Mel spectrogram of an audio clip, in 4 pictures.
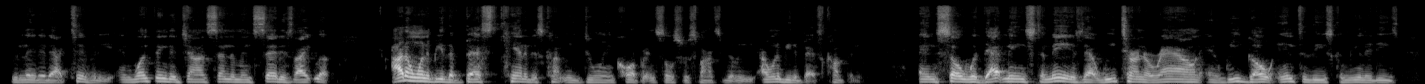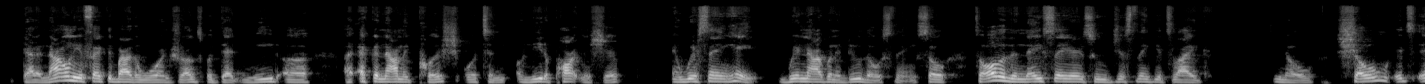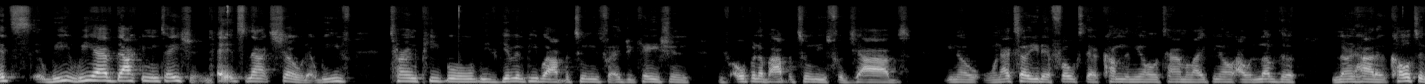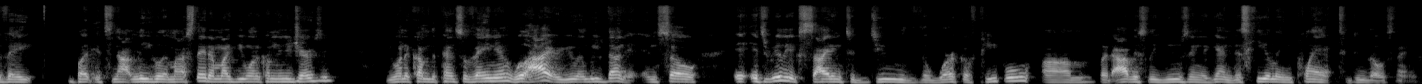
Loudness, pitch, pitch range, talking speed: -24 LUFS, 120 Hz, 110-135 Hz, 215 wpm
